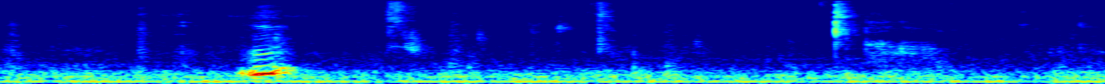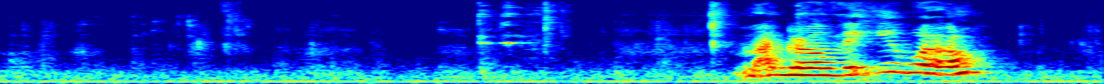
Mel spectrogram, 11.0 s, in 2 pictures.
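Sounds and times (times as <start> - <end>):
person chewing food: 0.0 - 9.2, 10.6 - 11.0
small mouth clicks: 1.9 - 2.2, 4.1 - 4.4.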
